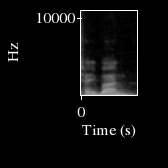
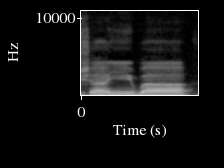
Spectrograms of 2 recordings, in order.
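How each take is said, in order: First: The word ends with an n sound. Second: The word ends on a lengthened vowel. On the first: The speaker calls it wrong. "tidak dibaca syaiban" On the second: The speaker calls it right. "dibaca menjadi satu tanda fathah kemudian dipanjangkan"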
